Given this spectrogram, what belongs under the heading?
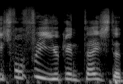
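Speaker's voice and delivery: put-on high, excited, blurted-out child's shout. Retelling how a son shouted to his doubting sister: imitating a child shouting. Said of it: "He just shouted out".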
